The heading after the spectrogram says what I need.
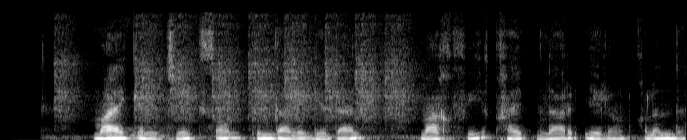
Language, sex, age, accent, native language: Uzbek, male, 25-34, Surxondaryo, Uzbek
